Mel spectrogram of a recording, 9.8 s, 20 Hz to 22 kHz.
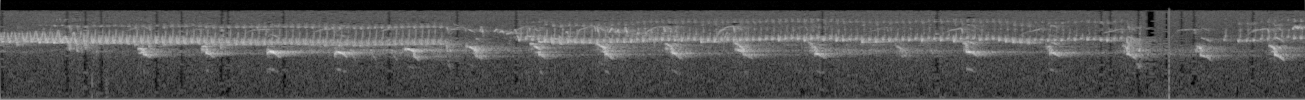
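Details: Lesser spotted eagle at a spruce nest in Zemgale, Latvia, 6:48 a.m. on 24 June 2022, adult feeding the chick after its mate brings a water vole; thin downslurred calls repeat about twice a second over a steady high insect-like hum.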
